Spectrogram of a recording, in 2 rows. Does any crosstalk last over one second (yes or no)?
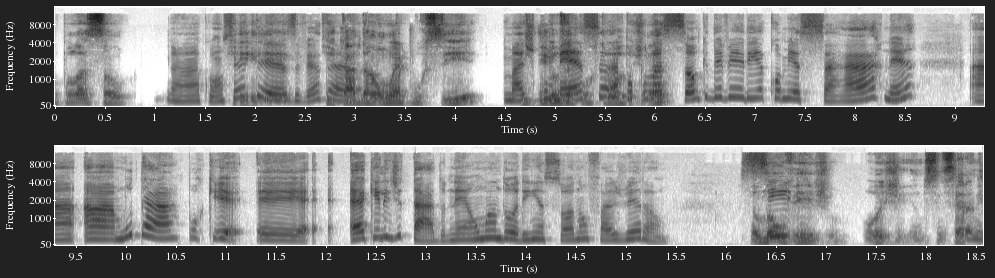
yes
